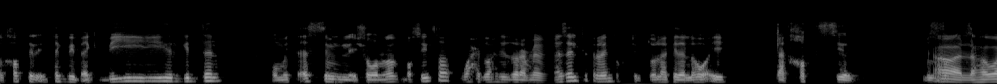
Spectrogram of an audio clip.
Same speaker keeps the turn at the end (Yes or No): No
